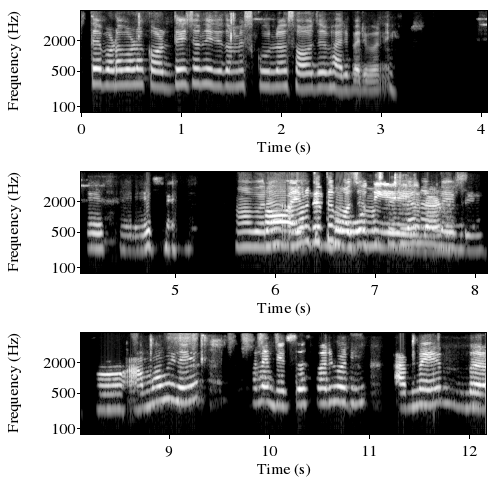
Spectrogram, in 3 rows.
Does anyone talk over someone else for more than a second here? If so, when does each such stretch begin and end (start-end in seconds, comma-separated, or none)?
5.9-7.9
